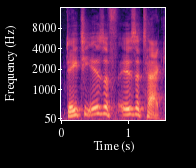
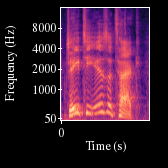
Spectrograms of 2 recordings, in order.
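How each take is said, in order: First: Said in the usual way. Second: Said through a laugh, high and slowed. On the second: Real, not acted. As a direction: giggle out the words "J T is a tech".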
